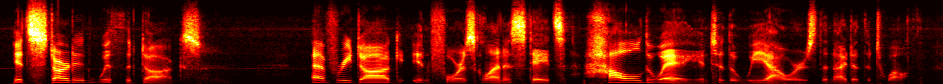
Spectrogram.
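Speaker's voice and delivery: measured, unhurried, slow, deliberate storytelling read. Showing how to read a story passage aloud: slow, deliberate reading. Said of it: "I would read it more like this".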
